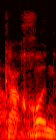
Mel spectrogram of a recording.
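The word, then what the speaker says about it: cajón: férus de musique évidemment ça s'écrit cas jaune c'est cajon comme l'amour est l on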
